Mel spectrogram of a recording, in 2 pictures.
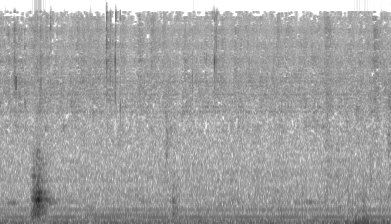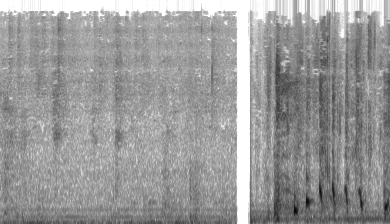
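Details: Dachshund, a pet sausage dog, indoors in a small room: one short loud yelp, a long near-silent stretch with faint shuffling, then after a cut a quick run of about seven sharp, high yips close together.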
